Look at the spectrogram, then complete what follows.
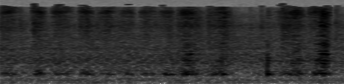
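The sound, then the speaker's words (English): A pencil scratches across paper in a quick series of short, uneven strokes as someone signs a document. It's quiet, with no voices. “No, I just, I need something to sign with.”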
